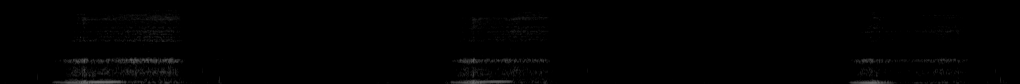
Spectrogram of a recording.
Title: Boyfriend snoring ;)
